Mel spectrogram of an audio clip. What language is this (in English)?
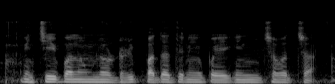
Telugu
